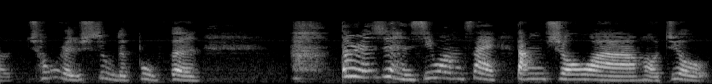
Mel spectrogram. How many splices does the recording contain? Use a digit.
1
